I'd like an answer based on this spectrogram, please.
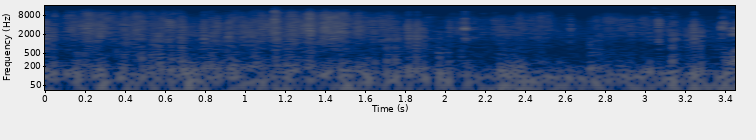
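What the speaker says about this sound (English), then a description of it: "Start bombarding town." Artillery bombarding a town in the Civil War game Grand Tactician: a continuous heavy rumble of booming cannon fire with dense overlapping blasts.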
